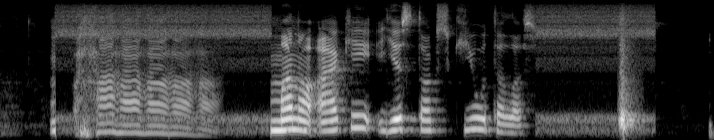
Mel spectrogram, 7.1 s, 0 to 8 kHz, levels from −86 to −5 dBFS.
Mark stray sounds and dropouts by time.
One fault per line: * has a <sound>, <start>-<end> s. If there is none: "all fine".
* has a laugh, 0.7-2.3 s
* has a whoosh, 6.2-6.5 s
